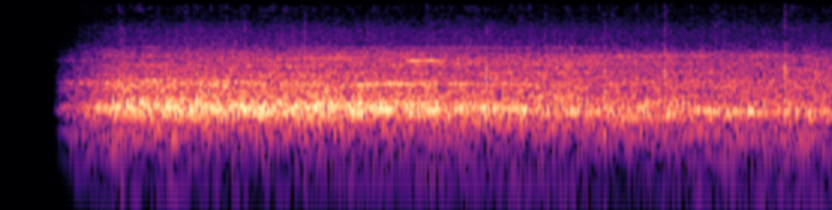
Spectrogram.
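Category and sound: crowd, thunderous applause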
